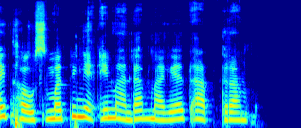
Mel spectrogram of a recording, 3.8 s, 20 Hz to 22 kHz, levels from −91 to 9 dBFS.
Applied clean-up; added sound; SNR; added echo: neural mask model Resemble Enhance denoiser.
